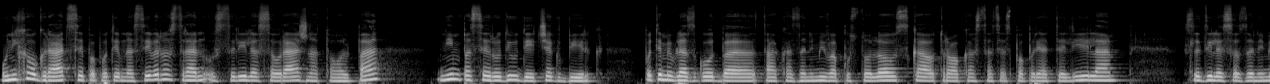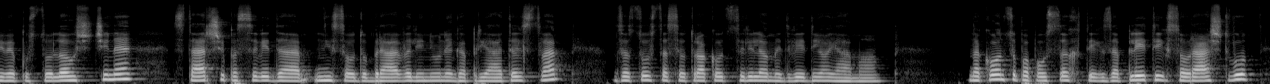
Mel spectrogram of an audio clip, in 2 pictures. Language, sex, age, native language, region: Slovenian, female, 30-49, Slovenian, Central Slovenia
